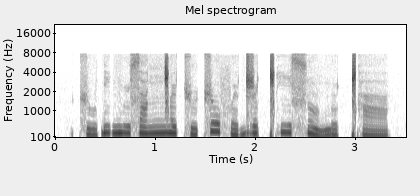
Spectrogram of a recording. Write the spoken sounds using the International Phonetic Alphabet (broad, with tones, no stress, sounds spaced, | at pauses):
ʈ͡ʂ u˨ ɗ i˧ ŋ͡m ʉ˧ s a˧ ŋ͡ǁ ə˧ ʈ͡ʂ u˨ ʈ͡ʂ o˦ f ə˨ ɖ͡ʐ ə˦ ǁʰ i˦ s õ˦˨ ŋ ɵ˨ ǁʰ a˨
